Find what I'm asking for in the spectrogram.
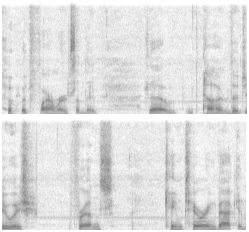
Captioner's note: chuckles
